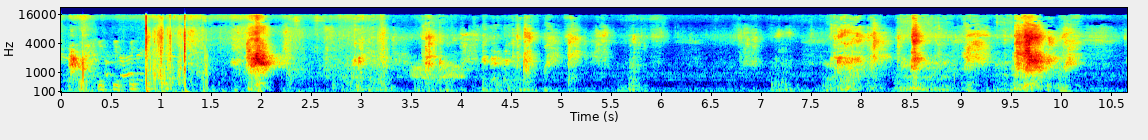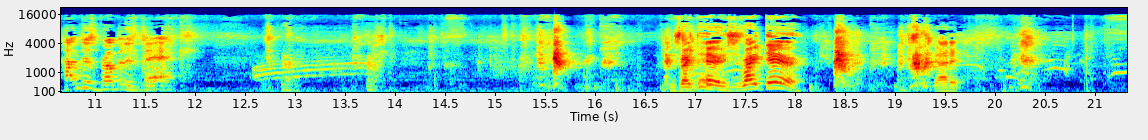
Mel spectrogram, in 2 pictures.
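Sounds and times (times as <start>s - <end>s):
speech: 0.4s - 2.0s, 11.0s - 11.9s, 16.8s - 18.2s, 19.4s - 19.7s
dog barking and growling playfully while being played with: 1.7s - 5.8s, 6.8s - 10.2s, 12.6s - 20.8s.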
